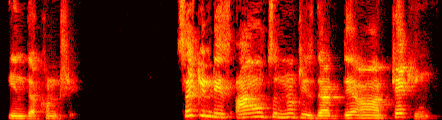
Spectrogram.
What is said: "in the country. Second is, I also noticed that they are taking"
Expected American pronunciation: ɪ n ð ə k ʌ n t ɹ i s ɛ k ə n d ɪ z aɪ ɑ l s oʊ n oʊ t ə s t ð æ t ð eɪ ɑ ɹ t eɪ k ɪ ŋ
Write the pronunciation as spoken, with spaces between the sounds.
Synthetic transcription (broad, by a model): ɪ n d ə k ʌ n t ɹ i s ɛ k ə n d ɪ z aɪ ɑ l s oʊ n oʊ t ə s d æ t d eɪ ɑ ɹ t eɪ k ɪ ŋ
